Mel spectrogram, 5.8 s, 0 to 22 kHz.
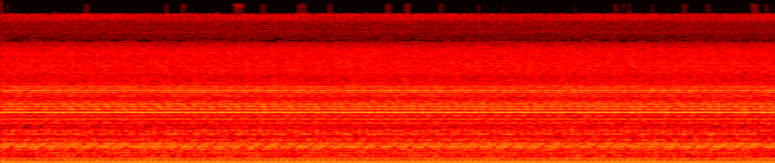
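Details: Hotpoint Ariston FMD963 washing machine running with continuous rough grinding over a steady hum; owner thinks it comes from the motor rather than the drum and plans to remove the belt to test.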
